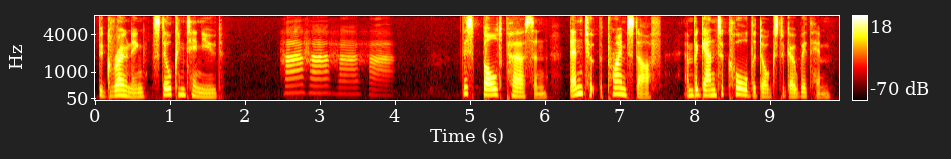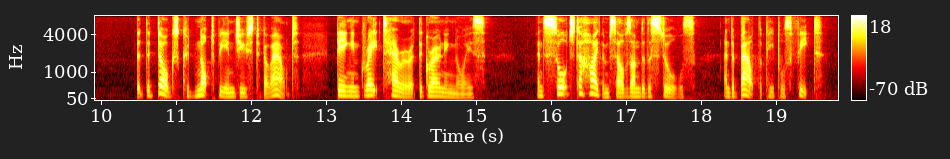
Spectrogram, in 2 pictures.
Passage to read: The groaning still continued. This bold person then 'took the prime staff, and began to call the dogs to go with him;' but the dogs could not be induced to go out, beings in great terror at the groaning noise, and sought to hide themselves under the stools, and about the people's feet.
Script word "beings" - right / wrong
wrong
